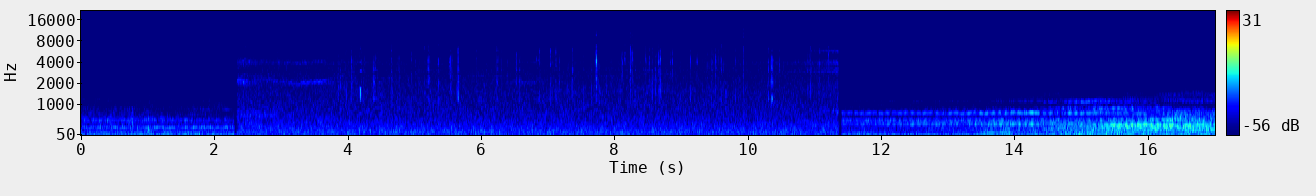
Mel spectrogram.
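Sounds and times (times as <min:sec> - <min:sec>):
faint steady hum: 0:00.0 - 0:17.0
faint irregular clicks: 0:02.4 - 0:11.4.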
